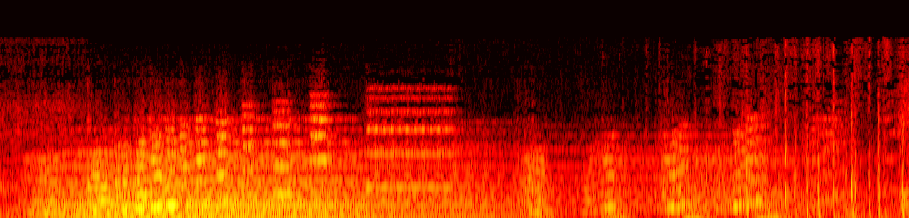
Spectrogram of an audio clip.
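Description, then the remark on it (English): A sustained, horn-like tonal sound fills the opening, then quick uneven clip-clopping of a galloping horse's hooves rises underneath in the second half, moderately loud. “have plenty hard time keep up with Storm. He fast horse.”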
